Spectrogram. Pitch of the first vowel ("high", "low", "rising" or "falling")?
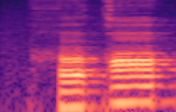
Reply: low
